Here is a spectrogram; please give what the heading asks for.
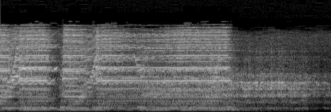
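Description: A loud passenger train runs on rails with a roaring, steady rumble and sustained, whistle-like tones layered on top, fading slightly toward the end. No one speaks.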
